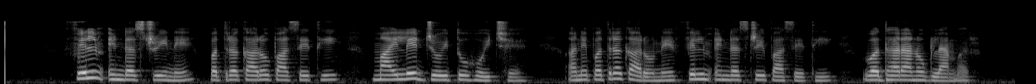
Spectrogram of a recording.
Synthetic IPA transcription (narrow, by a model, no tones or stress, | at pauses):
fɪlmɪɳɖəsʈɾinepət̪ɾəkaɾopaset̪ʰi | majleʈ̚d͡ʒojt̪ũɦojt͡ʃʰe | ənepət̪ɾəkaɾonefɪlmɪɳɖəsʈɾipaset̪ʰi | ʋəd̪ʱaɾanõɡlɛmə̰ɾ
